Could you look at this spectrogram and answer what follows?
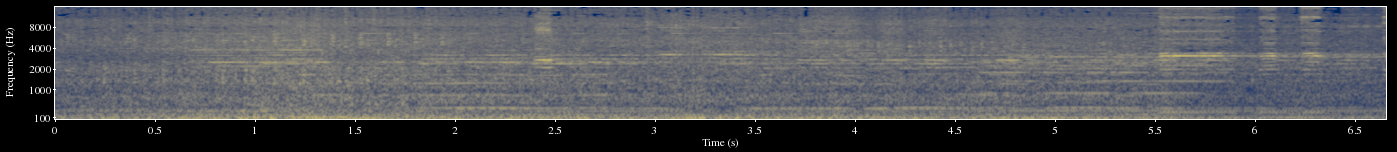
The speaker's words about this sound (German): Nach und nach fädeln sich die Traktoren ein und tatsächlich, es passen alle 24 gleichzeitig rein.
